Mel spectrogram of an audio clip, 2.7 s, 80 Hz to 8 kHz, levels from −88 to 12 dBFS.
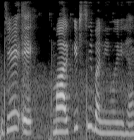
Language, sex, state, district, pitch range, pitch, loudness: Hindi, female, Punjab, Pathankot, 225-350 Hz, 260 Hz, -18 LUFS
